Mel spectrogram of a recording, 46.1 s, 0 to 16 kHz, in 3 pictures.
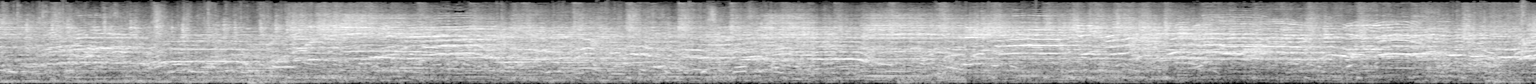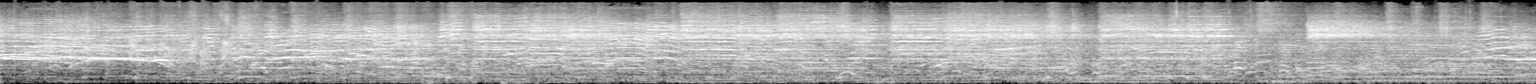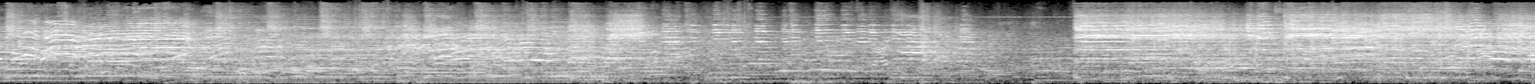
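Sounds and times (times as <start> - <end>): girls shouting and cheering: 0.0 - 26.0, 30.0 - 38.9, 42.0 - 46.0
gymnastics music playing: 0.0 - 46.0.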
